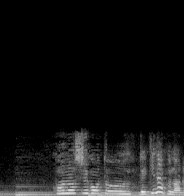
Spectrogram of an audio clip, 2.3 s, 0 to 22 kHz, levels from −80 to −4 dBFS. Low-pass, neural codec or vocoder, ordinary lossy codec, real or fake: 7.2 kHz; none; Opus, 24 kbps; real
